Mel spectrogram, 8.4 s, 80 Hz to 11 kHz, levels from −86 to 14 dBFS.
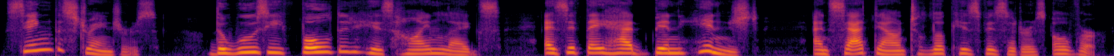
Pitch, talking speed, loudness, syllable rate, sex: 205 Hz, 165 wpm, -21 LUFS, 4.2 syllables/s, female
